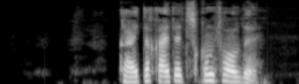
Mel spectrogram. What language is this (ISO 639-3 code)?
uzb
